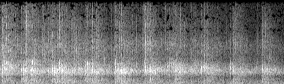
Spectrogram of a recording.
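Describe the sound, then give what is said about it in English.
A crowd claps steadily together for the Lord, a dense, continuous patter of many hands with no pauses and without any talking. “Give the Lord a mighty clap of him.”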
